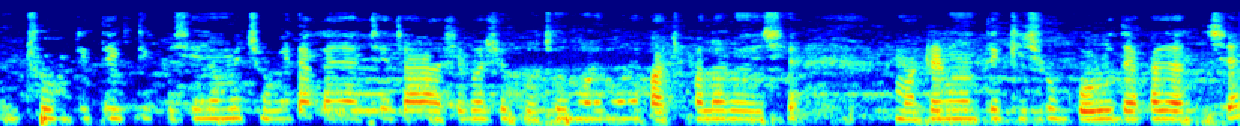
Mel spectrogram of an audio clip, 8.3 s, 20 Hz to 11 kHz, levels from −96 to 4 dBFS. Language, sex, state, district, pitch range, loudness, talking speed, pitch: Bengali, female, West Bengal, Jalpaiguri, 215-230 Hz, -25 LUFS, 150 wpm, 220 Hz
